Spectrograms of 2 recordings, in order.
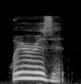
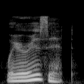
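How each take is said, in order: First: Lightly voiced boy, anxious question; worried boy asking; Jack's voice. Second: Said in the usual way. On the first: Jack asking Annie for the diamond, anxious. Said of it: "said Jack". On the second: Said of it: "Where is it?" said Jack".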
